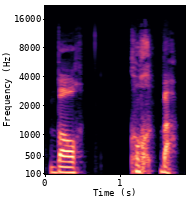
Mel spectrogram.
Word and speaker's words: Bar Kochba: Eh, som, var, alltså, som leddes, detta upproret leddes av en man med det fantastiska namnet Bar Kokba kanske släkt, släkt med Kubaba. Eller jag vet inte hur man uttalar det, men Bar Kokba, eller Bar Kochba, för det är KH. Bar Kochba.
